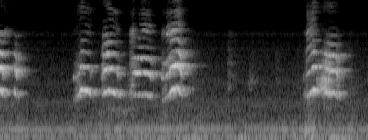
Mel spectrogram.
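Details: Excited pet cockatiel indoors, watching wild birds through the window: a brief squawk, then a run of four harmonic chirps climbing slightly, a pause, and one more loud burst; low background hum.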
